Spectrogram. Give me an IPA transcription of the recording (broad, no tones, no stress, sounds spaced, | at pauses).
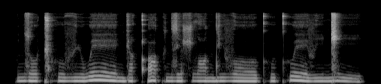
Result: n z o ǁʰ u v y w eː ŋ ɡ i qʼ o k n z i ʃ ðˤ e n d i v oː kʷʰ i kʷʰ eː v iː ŋ͡ǁ iː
